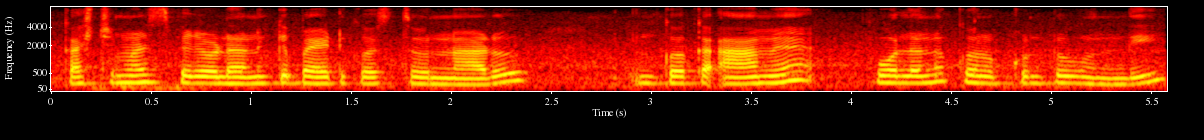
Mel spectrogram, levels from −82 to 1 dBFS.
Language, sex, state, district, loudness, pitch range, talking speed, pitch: Telugu, female, Andhra Pradesh, Anantapur, -21 LUFS, 185-210 Hz, 95 wpm, 195 Hz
